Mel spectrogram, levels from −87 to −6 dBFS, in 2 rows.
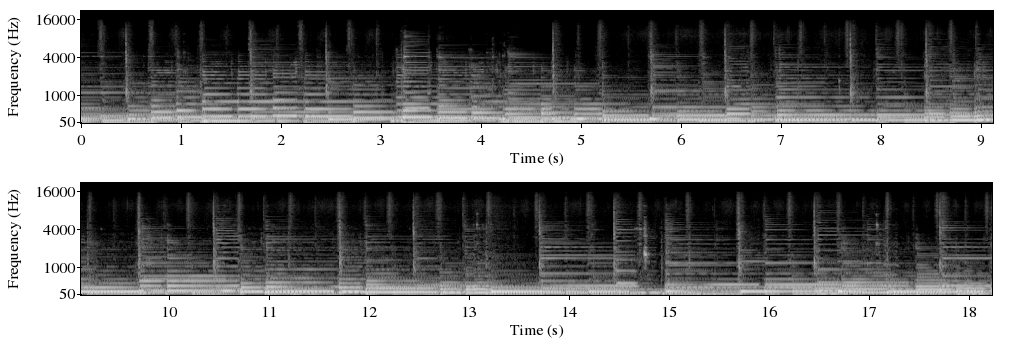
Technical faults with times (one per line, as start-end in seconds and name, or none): none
